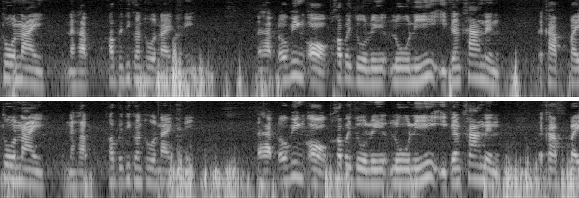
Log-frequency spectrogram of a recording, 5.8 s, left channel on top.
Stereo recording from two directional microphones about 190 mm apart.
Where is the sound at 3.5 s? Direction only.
5° right (ahead or behind).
